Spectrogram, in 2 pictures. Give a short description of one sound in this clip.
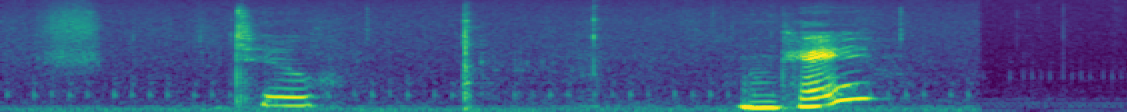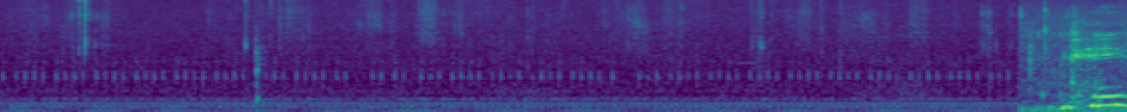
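Wooden knitting needles click softly as yarn is knitted.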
